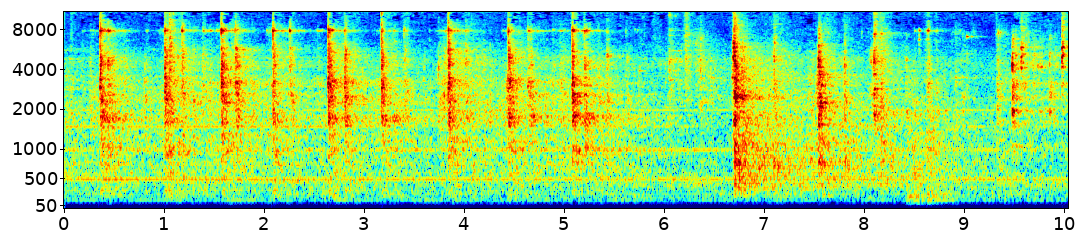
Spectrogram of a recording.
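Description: Workshop assembly noise: scattered metallic clicks, clinks and knocks from hand work on metal parts, over a steady machine hum, with a louder clank about seven seconds in.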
